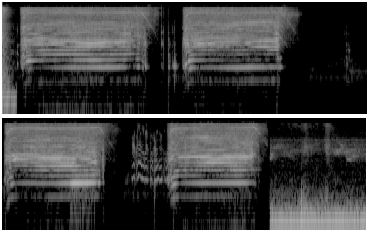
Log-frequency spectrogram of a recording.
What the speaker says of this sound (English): and I'll take my jigsaw and just cut it out.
